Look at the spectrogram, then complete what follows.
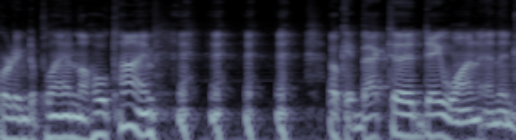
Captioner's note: laughs sarcastically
